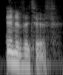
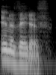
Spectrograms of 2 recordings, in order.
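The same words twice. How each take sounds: First: The word is said with a British pronunciation. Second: The word is said with a non-British pronunciation. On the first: "That's the British pronunciation" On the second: "I meant innovative"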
